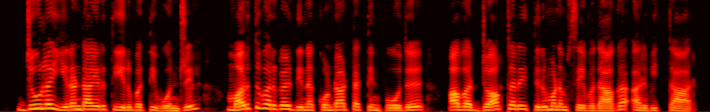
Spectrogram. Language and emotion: Tamil, neutral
